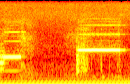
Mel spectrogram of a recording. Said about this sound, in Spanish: Parece que es la bocina, la bocina que llaman los bamboinos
